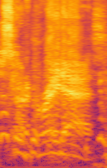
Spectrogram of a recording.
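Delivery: shrill, very loud yell, bellowed high and hard. Quoting a movie line in a yelling impression: Al Pacino impression yelling. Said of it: "Impressions of Robert, of, uh, Al Pacino".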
